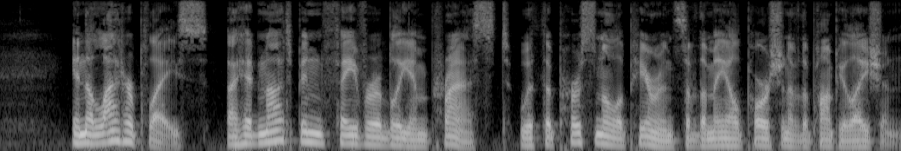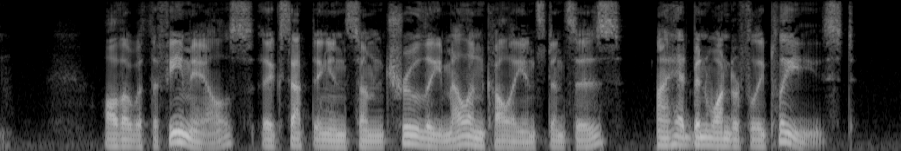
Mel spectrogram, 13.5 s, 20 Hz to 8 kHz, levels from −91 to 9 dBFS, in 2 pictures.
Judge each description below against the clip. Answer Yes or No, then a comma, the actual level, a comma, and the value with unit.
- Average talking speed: Yes, average, 160 wpm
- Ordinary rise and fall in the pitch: No, wide, 6.4 semitones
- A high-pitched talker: No, very low, 95 Hz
